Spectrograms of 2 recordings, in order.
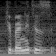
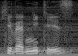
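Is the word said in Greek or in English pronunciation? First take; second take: English; Greek. First: It is pronounced the American English way. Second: It is pronounced the Greek way. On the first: The speaker calls it wrong. "people in the US, they tend to mispronounce things" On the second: The speaker calls it right. "The right way of saying Kubernetes in Greek is"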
